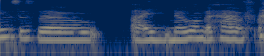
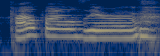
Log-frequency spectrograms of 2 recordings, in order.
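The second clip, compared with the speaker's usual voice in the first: odd, offbeat, raised tone of voice; 3 semitones higher, 8 dB louder than usual. Filming a video intro before doing the card readings, weird tone. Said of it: "I say that in like a weird tone".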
